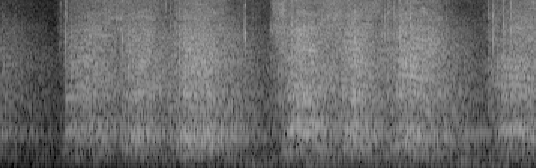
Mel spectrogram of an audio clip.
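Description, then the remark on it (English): A large crowd chants "Pass this bill" in unison as President Obama campaigns for his bill, loud and steady, with the massed voices swelling and dipping in a regular rhythm roughly once a second. “He has whipped up crowds all across America chanting, "Pass this bill."”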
